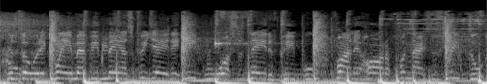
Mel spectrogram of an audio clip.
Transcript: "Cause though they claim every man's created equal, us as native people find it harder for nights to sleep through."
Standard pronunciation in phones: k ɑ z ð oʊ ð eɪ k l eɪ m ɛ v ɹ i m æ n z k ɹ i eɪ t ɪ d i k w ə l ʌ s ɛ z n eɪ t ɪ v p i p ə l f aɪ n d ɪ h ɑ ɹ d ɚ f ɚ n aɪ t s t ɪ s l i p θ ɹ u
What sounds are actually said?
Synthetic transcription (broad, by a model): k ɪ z ð oʊ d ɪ k l eɪ m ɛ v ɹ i m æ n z k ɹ i eɪ t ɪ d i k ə w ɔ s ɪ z n eɪ t ɪ v p i p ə l f aɪ n d ɪ h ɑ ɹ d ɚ f ɚ n aɪ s t ɪ s l i p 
